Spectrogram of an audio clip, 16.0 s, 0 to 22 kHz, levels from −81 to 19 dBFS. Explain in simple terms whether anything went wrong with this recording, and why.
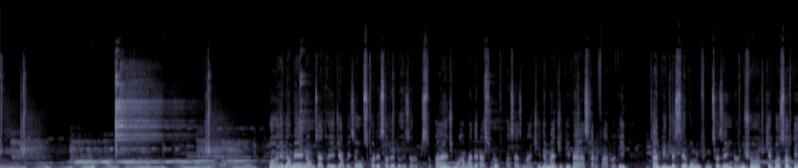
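A noise suppressor built for speech was left on, a case of noise suppressor applied to music or sounds, so steady parts keep getting turned down and the audio pumps and thins.

There is also sound cut by the noise suppressor: it mistook sound for noise and pushed it down hard at 0.0 to 1.46, 4.97 to 5.38, 8.24 to 8.72, 9.78 to 10.23, 10.39 to 10.76, and 11.86 to 12.94 seconds.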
